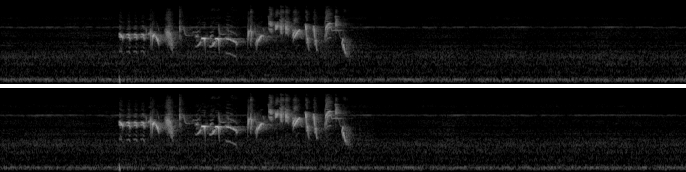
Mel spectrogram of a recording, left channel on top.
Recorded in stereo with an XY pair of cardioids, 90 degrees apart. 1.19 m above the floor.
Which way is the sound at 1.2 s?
15° right.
